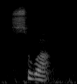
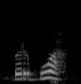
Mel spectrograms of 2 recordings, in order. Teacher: Apabila kita menyebut perkataan suab, seolah-olah kita menambahkan huruf W di tengah-tengah vokal U dan juga vokal A tersebut. Sama juga dengan berbuah terdiri daripada vokal U dan juga vokal A. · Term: Vokal rangkap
